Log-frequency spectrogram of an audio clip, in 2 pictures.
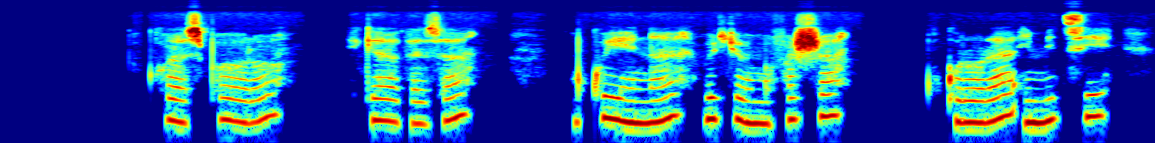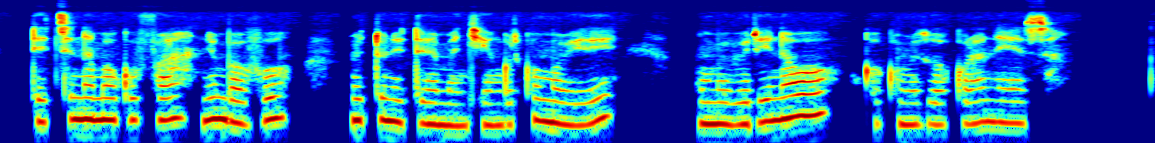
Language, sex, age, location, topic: Kinyarwanda, female, 18-24, Kigali, health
